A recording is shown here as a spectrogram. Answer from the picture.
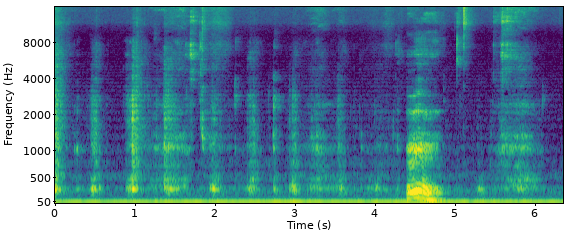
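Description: A person chewing a mouthful of cracker with jam: faint, soft mouth clicks about two a second. A short low hum falling in pitch comes about four and a half seconds in.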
